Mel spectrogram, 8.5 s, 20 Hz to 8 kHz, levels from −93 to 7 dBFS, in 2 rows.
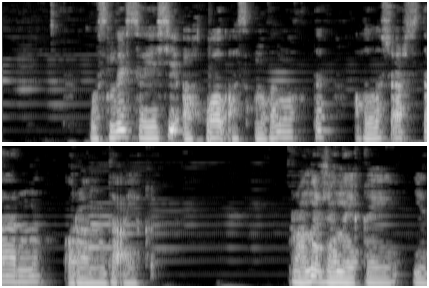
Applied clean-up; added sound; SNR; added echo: classical method WPE with log-MMSE.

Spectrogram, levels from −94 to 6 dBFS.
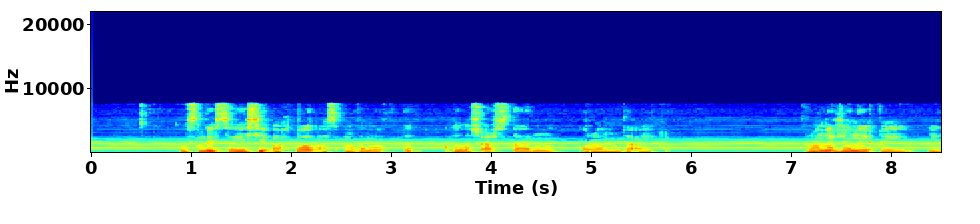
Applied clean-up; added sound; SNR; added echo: none; Wind instrument, woodwind instrument; 13 dB; reverberation time 0.2 s.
